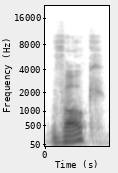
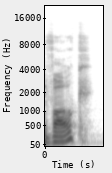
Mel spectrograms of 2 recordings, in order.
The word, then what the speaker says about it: Volk: The word Volk, V-O-L-K, pronounced folk, I believe, similar to our word folk, just people, except it had more mystical connotations to it.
